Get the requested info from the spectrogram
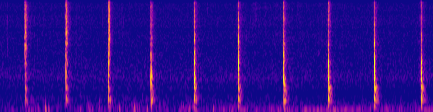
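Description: A wooden peg being hammered into the ground: nine sharp, evenly spaced blows, about three every two seconds.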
